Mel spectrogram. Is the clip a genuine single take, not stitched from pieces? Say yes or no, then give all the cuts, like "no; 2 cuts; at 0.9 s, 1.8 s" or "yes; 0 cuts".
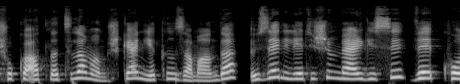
yes; 0 cuts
